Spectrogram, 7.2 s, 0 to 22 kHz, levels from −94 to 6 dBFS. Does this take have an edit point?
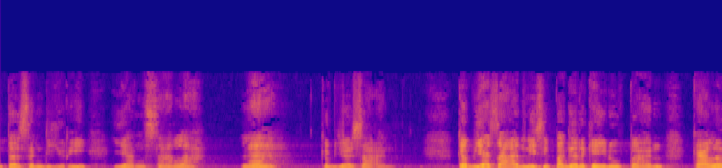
no; 0 cuts

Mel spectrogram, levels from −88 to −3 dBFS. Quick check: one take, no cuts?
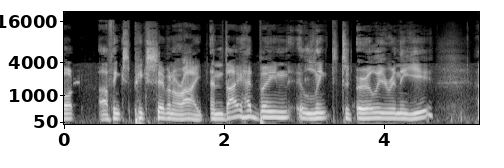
no; 1 cut; at 3.6 s

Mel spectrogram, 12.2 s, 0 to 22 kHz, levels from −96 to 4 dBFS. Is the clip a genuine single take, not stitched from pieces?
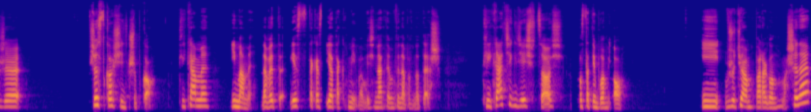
no; 6 cuts; at 1.9 s, 3.9 s, 4.8 s, 5.5 s, 8.6 s, 9.2 s

